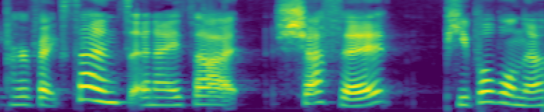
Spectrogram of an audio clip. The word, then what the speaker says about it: Chefate: that it was made up so yeah it's Chef eight but it's shiff it correct yes I'm gonna try and pronounce it correctly okay all right Chef it yes all right cool okay so yeah where'd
